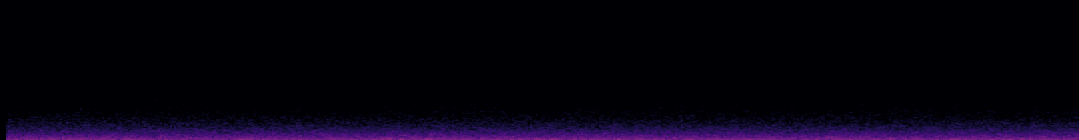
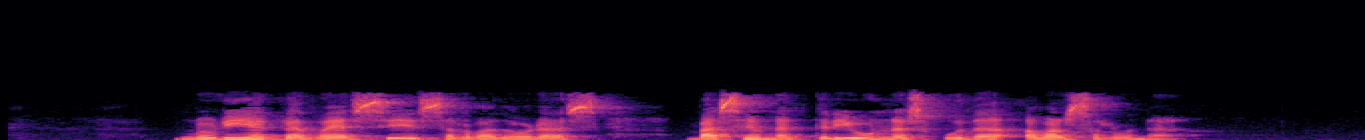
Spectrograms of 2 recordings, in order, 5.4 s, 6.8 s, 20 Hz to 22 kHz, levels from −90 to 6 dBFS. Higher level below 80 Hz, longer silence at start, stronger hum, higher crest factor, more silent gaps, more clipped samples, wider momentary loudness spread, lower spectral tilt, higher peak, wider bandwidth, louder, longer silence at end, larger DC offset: about the same, -64 dBFS vs -60 dBFS; second, 0.05 s vs 0.85 s; neither; about the same, 14 dB vs 18 dB; neither; neither; second, 1 LU vs 11 LU; first, -7 dB/octave vs -4.5 dB/octave; second, -42 dBFS vs -2 dBFS; first, 16.5 kHz vs 7.8 kHz; second, -57 LUFS vs -18 LUFS; second, 0 s vs 0.95 s; neither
